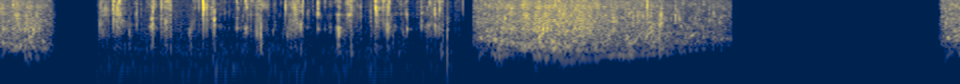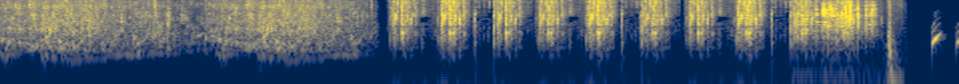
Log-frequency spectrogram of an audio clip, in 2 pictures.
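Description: Added water sound effects: two washes of splashing, pouring water with a short silent gap between them. Near the end comes a run of quick sharp clicks, about five a second.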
